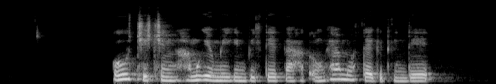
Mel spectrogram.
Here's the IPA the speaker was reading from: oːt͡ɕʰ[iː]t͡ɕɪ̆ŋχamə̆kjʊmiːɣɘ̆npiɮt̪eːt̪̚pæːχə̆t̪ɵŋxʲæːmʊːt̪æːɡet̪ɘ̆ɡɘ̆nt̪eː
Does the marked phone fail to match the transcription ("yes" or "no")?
yes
